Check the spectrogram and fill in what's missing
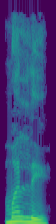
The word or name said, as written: ಮಲ್ಲೆ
